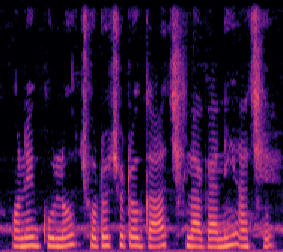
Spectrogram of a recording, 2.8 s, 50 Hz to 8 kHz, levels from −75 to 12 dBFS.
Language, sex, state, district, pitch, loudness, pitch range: Bengali, female, Assam, Kamrup Metropolitan, 265 Hz, -12 LUFS, 255-270 Hz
